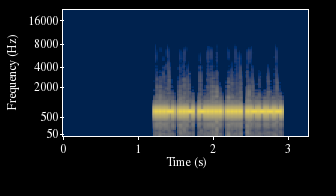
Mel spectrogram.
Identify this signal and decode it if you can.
Morse code, heard as a keyed tone, about 46 wpm, 700 Hz. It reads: VU6H1
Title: Five Challenging Letter-Number Combinations 45wpm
